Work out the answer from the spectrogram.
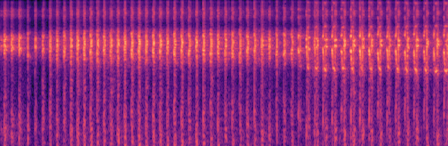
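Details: Lovebird, described as a contest-prospect bird, singing in the long continuous 'gacor panjang' style: a rapid, buzzy chattering trill of sharp high notes about ten per second, sustained without a break, with the pitch dipping slightly near the end.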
